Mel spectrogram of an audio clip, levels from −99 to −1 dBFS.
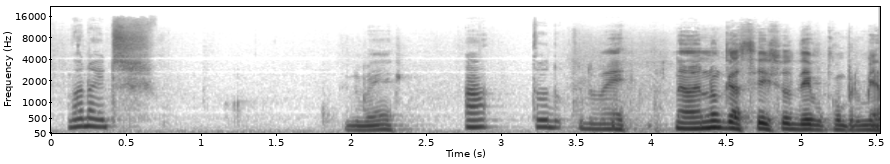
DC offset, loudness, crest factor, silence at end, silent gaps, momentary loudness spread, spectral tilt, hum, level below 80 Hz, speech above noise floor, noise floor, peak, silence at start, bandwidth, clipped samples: under 0.1%; -25 LUFS; 22 dB; 0 s; none; 14 LU; -6 dB/octave; none; -64 dBFS; 39 dB; -63 dBFS; -4 dBFS; 0.1 s; 15 kHz; under 0.1%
